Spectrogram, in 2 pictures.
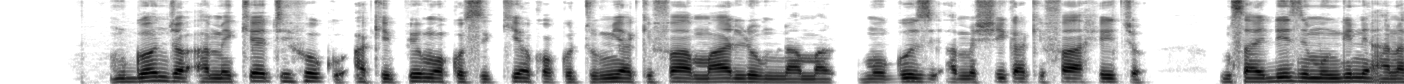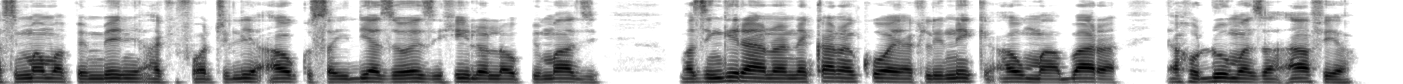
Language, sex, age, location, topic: Swahili, male, 18-24, Mombasa, health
